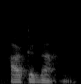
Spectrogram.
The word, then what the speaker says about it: Akhenaten: All right, I wanted to jump back because we didn't fully finish with how do I pronounce my bridge's name again? Akhenaten, mm-hmm.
